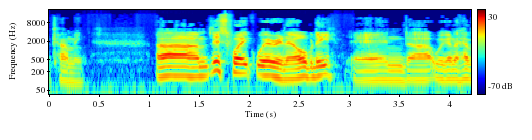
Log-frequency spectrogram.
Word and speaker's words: Albany: And for those of you on the east coast, that's pronounced Albany, not Albany.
